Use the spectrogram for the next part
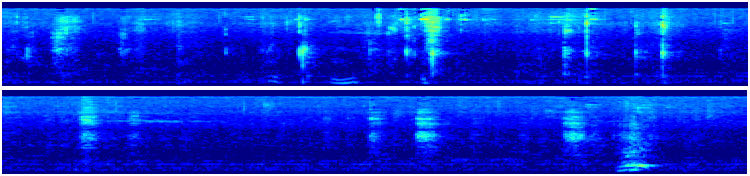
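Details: Donut, a three-year-old red toy poodle, whines while playing her usual game: soft scattered whimpers, then a short, loud, tonal whine near the end over faint indoor background noise.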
